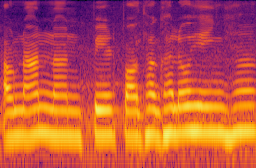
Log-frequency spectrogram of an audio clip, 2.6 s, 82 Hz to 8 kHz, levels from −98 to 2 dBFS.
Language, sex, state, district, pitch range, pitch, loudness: Chhattisgarhi, female, Chhattisgarh, Sarguja, 195-215 Hz, 200 Hz, -12 LUFS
